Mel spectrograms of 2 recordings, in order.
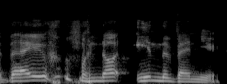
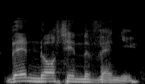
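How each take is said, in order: First: "They" set apart, then "not in the venue" hit firmly; emphatic clarification. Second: "not in the venue" set apart for emphasis; stress on NOT. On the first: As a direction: spell out "They were not in the venue", stressing THEY and NOT. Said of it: "Let's make that very clear". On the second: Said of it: "I wanna stress this". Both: Real, not acted.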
